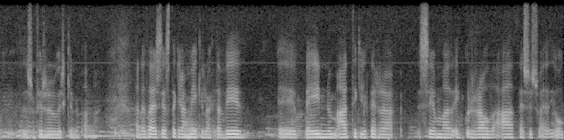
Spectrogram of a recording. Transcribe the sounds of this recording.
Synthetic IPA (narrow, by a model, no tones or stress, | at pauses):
sʏmfɪɾɪɾavɪr̥cɪnʏmθa̰nːaθanːɛɾθaðɛɾ̥sjɛr̥st̪aklɛvamɪːcɪlvaɛxht̪avɪð | peːjnʏmʔaːt̪ʰɪklɪθejrːa | sɛmaðḛjŋ̥kʏɾɪraːwða̰ʔaðθɛsːʏsva̰ːjðɪ̰ɔ̰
